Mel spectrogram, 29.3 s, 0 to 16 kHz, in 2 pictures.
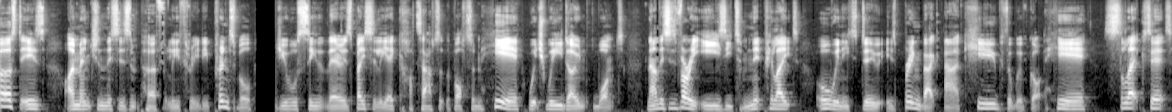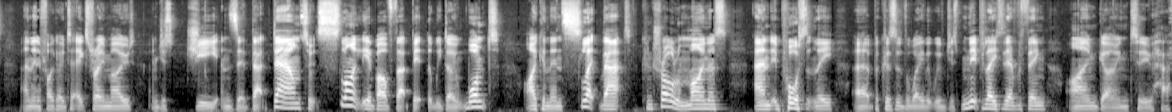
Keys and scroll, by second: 3.3 Tab, 3.3 shift+z, 6.5 shift+z, 15.0 shift+z, 17.1 g, 23.0 ctrl+KP_Divide.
